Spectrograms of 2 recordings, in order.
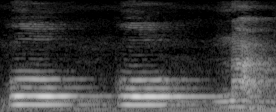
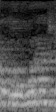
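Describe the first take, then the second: First: কো, কো, নাট in three beats with clear pauses; syllable by syllable. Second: Said in the usual way. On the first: Shown as a demonstration. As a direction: break it apart as কো, pause, কো, pause, নাট. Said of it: "কয় ধাপে বা কয় ঝোঁক উচ্চারণ করলাম". (কো, কো, নাট থেমে থেমে তিন ধাপে)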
